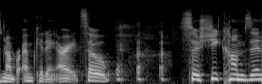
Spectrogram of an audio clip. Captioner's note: laughs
